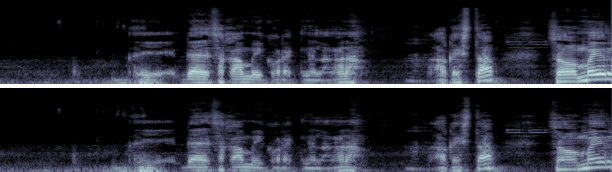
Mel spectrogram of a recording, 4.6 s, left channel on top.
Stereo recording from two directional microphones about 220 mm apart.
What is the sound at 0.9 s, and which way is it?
Speech, 55° left (ahead or behind).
